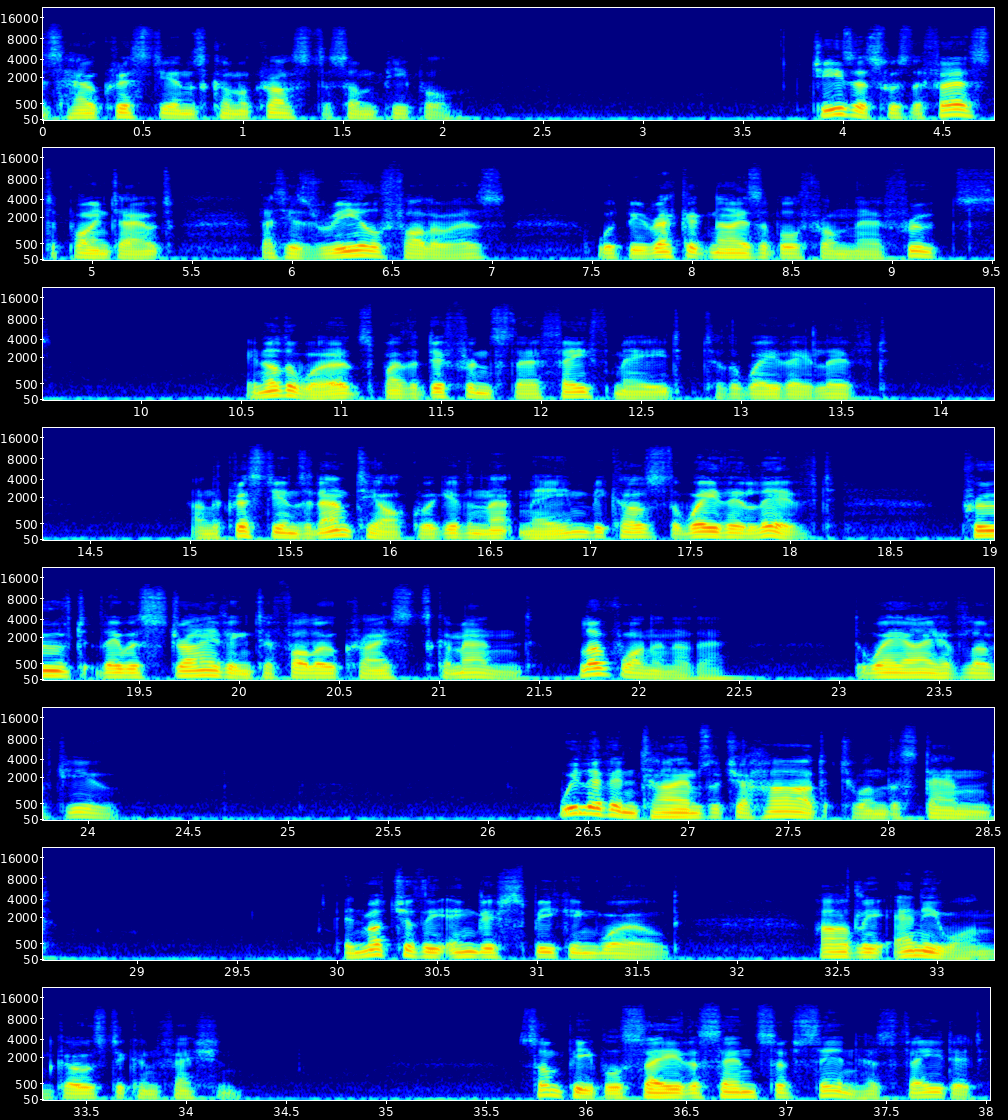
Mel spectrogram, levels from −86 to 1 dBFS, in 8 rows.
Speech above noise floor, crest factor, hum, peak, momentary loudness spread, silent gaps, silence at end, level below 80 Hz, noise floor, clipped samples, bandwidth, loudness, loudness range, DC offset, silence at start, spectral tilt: 33 dB; 22 dB; 50 Hz at -60 dBFS; -10 dBFS; 13 LU; none; 0.1 s; -52 dBFS; -61 dBFS; under 0.1%; 12 kHz; -29 LUFS; 6 LU; under 0.1%; 0 s; -7.5 dB/octave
